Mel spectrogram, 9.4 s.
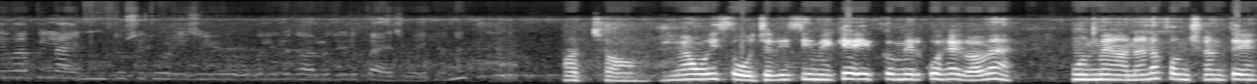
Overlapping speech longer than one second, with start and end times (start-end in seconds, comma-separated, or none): none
